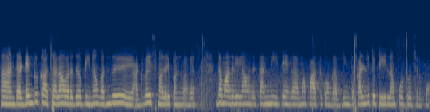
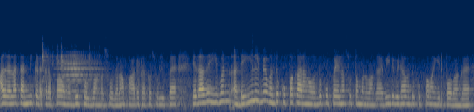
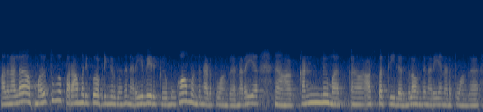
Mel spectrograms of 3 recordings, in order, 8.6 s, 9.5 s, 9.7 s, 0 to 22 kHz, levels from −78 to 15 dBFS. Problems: none marked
